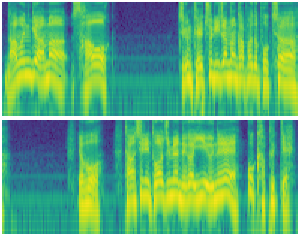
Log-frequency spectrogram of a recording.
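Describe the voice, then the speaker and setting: A reader doing a pathetic blustering ex-husband. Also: male voice, high voice, lively intonation, normal speed, no echo, studio quality. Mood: pleading. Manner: gruff, pleading, blustering. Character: pathetic indebted ex-husband, whiny then blustering.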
